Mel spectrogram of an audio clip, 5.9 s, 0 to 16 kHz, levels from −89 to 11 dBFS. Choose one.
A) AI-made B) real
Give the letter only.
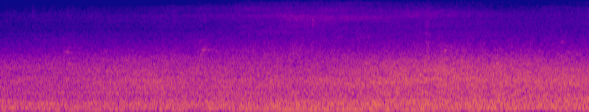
B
